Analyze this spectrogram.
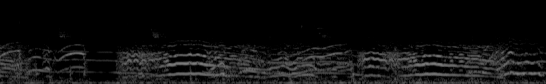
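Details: Newborn Jindo dog puppies crying during birth on New Year's Day at a countryside home, from a litter of nine born between 8:30 a.m. and 1 p.m.; overlapping high, wavering whines and squeals, rising and falling continuously, several pups calling at once.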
